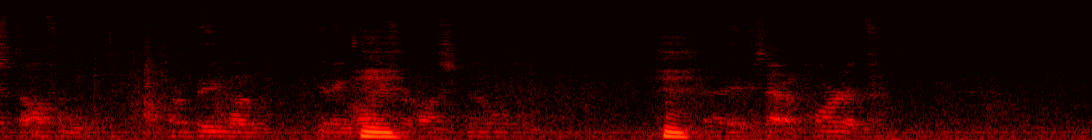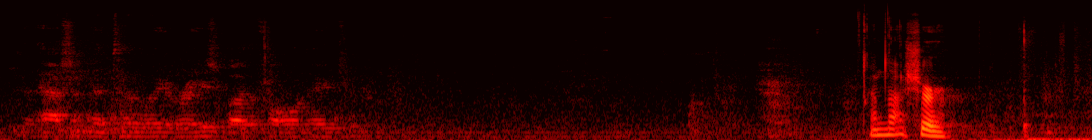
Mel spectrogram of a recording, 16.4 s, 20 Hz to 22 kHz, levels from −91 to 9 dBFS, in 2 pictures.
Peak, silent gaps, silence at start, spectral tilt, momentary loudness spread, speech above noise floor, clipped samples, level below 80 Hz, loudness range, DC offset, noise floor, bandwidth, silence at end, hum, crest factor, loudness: -22 dBFS; none; 0 s; -6 dB/octave; 24 LU; 30 dB; under 0.1%; -70 dBFS; 18 LU; under 0.1%; -71 dBFS; over 20 kHz; 0 s; none; 30 dB; -49 LUFS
